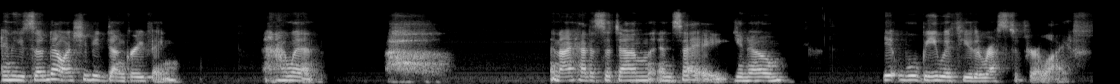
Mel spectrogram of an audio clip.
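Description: The speech has vocal fry and fairly even intonation, moving at a fairly slow pace with long, frequent pauses. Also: woman, medium pitch for a woman. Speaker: grief ministry program director. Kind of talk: casual chat.

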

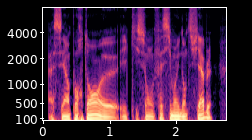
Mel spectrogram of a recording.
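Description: A man speaks at a very deep, low pitch in a dark, mellow tone, with ordinary pitch variation and a moderate pace. The recording is very clean with a silent background, and the sound is dry and close with no echo. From northern France. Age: 20s. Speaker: YouTuber and entrepreneur. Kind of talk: interview. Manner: halting, many fillers and repetitions.

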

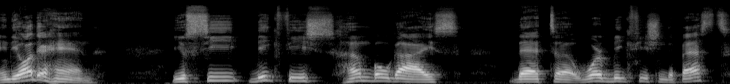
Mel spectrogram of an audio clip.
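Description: Very slowly, a man with a Portuguese accent speaks in a dark, mellow tone with lively intonation. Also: fairly high pitch for a man, very clean recording, silent background. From Brazil, São Paulo. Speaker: colorectal surgeon. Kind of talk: interview. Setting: studio.

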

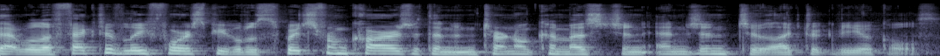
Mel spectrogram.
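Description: Using a normal speaking voice, a woman with an American accent talks at a fairly quick pace and fairly low pitch in a very clean recording with a silent background. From Texas. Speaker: mobility correspondent. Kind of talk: scripted explainer dialogue.

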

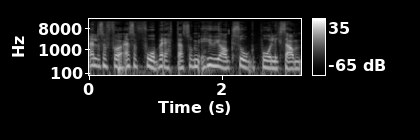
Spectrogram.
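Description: At a moderate pace, a woman speaks. Her pitch variation is ordinary. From Sweden. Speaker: TV personality. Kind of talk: casual chat. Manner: animated.

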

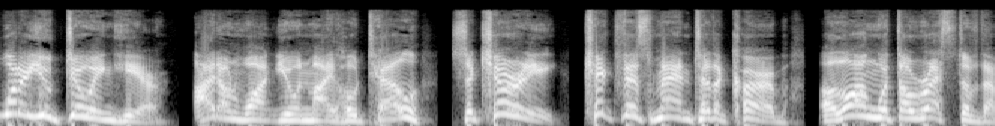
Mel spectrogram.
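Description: Using a put-on character voice, the speaker has a bright, sharp tone with a slightly husky edge, vocal fry, big pitch swings and a moderate pace. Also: man, extremely high pitch for a man.

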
